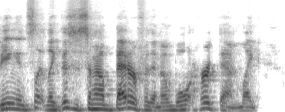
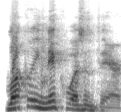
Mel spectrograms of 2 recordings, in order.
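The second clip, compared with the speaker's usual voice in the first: usual speaking voice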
